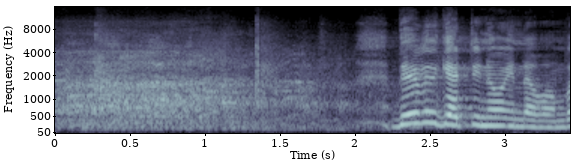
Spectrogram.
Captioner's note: laughter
